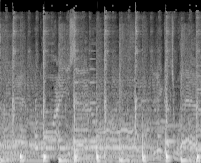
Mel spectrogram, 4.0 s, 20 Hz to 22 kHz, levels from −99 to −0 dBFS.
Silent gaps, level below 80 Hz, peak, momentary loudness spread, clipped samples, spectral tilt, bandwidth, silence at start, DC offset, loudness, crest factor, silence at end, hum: none; -34 dBFS; 0 dBFS; 3 LU; under 0.1%; -5.5 dB/octave; 19 kHz; 0 s; under 0.1%; -17 LUFS; 16 dB; 0 s; none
